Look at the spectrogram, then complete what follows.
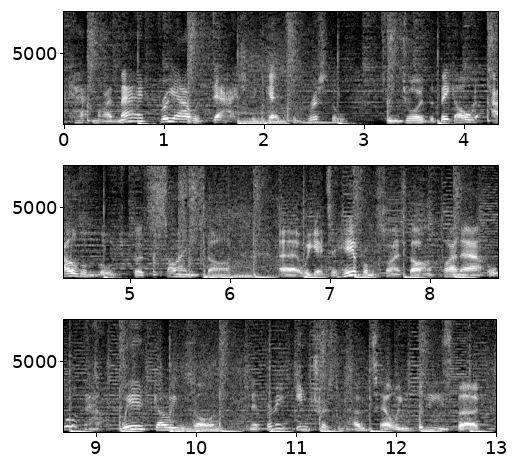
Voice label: breakfast show trailer; sinestar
